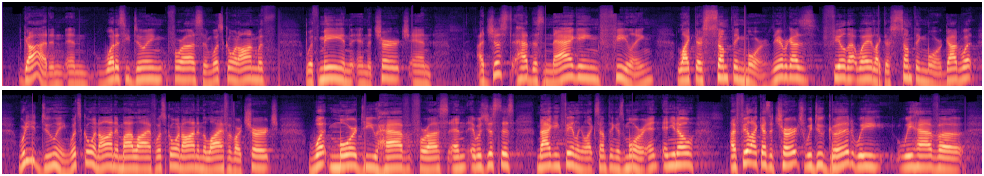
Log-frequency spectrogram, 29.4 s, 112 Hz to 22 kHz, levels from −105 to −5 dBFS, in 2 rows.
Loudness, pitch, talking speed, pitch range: -24 LUFS, 175 Hz, 200 wpm, 160-190 Hz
